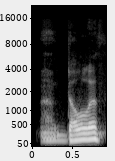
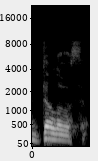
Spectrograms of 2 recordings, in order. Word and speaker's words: Duluth: that man it's a duluth news now i i can't hear you do that again duluth news now doula okay i was close yeah it's like duh luther yeah i got you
